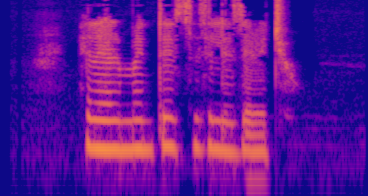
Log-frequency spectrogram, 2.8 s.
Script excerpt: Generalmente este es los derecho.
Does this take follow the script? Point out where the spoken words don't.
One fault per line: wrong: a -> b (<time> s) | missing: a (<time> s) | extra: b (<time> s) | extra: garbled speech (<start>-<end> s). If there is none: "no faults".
wrong: los -> el (1.6 s)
